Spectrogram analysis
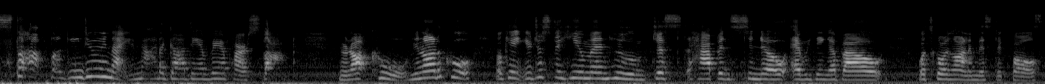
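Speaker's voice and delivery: plain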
